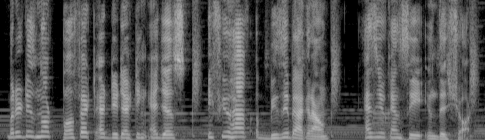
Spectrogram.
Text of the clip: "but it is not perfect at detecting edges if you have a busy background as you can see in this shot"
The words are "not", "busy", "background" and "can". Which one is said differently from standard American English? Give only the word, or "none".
none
